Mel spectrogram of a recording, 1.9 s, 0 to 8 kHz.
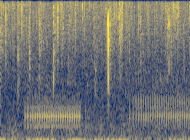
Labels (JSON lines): {"label": "biophony, croak", "recorder": "SoundTrap 500"}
